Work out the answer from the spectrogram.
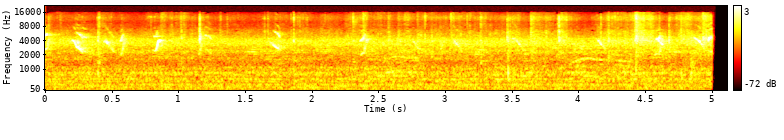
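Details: Young chickens peeping in a brooder, a busy chorus of short, high falling cheeps from several chicks above a constant low hum.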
